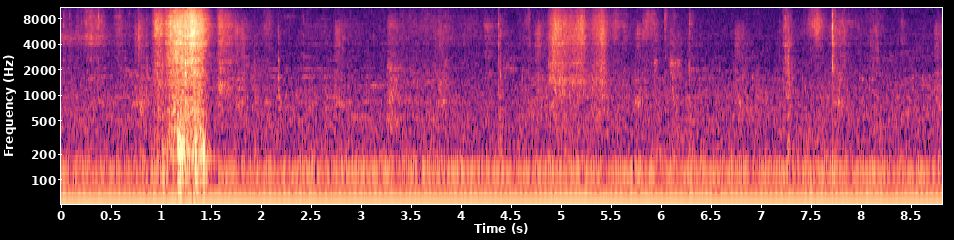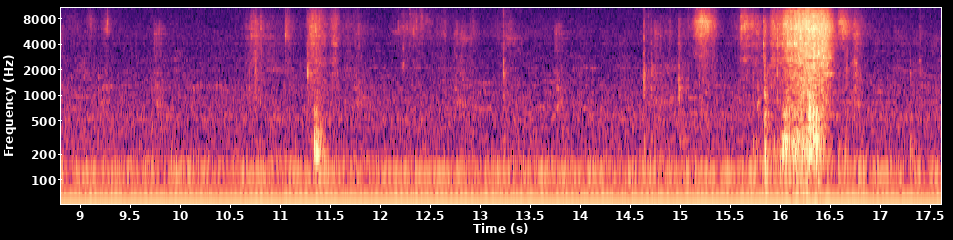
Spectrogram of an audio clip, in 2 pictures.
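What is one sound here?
Small objects tap and clatter on a tabletop.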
